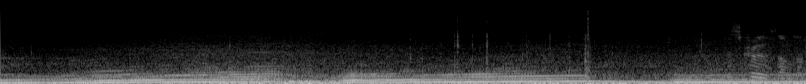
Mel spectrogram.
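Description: Car engine droning and rising through the gears while following a modified 300-horsepower Mazda Miata on a road, a steady close hum with repeated pitch climbs and shifts, plus occasional clicks.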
